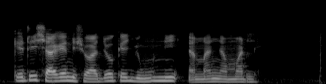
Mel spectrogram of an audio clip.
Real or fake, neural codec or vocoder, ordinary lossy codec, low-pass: fake; vocoder, 44.1 kHz, 80 mel bands, Vocos; none; 7.2 kHz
